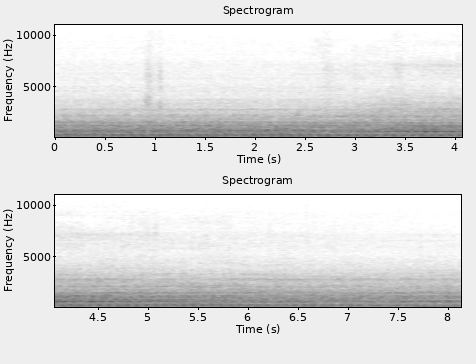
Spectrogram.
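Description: Tree CNC knee mill running a program, its drive motors and belt drives humming steadily as the table feeds along the X axis.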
